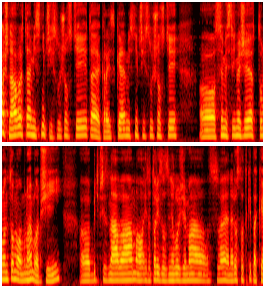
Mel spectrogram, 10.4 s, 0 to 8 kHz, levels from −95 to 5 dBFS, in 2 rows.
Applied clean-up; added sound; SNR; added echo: neural mask model DeepFilterNet 3.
